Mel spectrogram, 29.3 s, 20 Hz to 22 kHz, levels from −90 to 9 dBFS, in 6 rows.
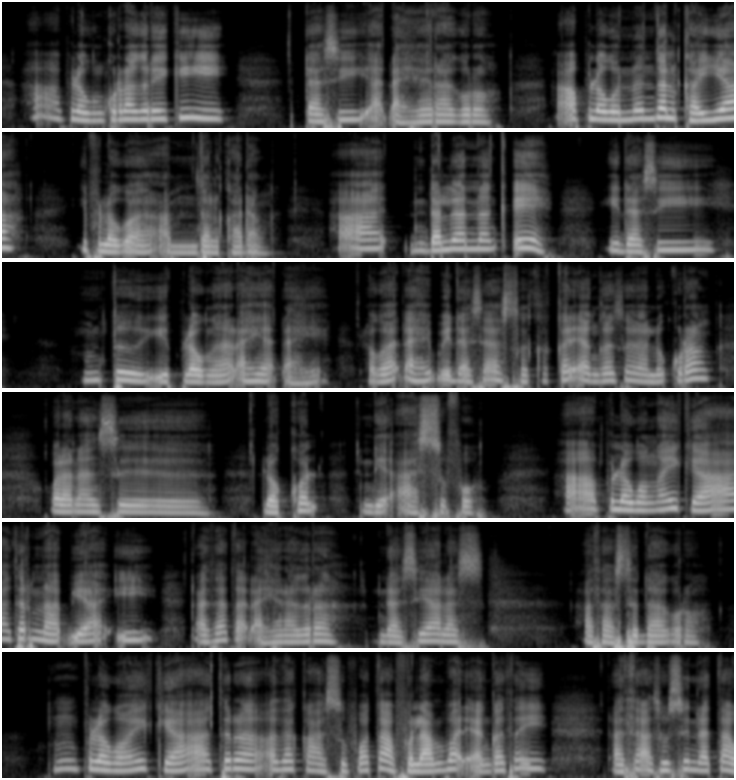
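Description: No technical faults are audible anywhere in the speech recording.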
